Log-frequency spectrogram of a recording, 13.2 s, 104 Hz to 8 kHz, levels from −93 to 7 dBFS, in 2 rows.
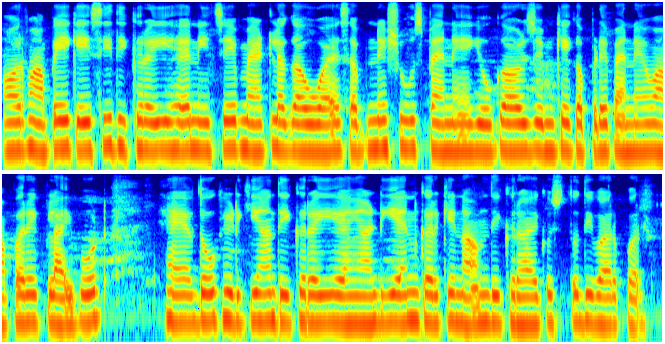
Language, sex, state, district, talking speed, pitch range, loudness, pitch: Hindi, female, Uttar Pradesh, Hamirpur, 220 wpm, 175-185 Hz, -15 LUFS, 180 Hz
